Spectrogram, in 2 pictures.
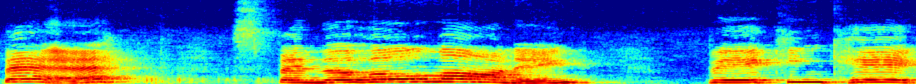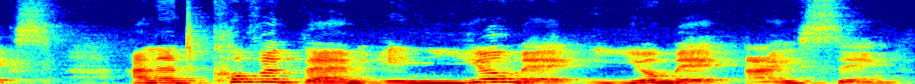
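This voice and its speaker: A woman hosting storytime for young children in a sing-song, questioning manner, chatting and reading aloud. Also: a little high. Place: indoors at home. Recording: echoey home room.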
